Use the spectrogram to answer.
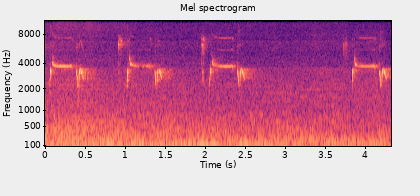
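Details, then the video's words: Prenjak kepala merah in Kedungprahu, Ngawi regency, East Java, Indonesia, singing energetically: clipped, piercing double notes with a brief whistled slur between, repeated in groups roughly every second against faint background hum. "mp3 Suara Prenjak Kepala Merah Gacor"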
